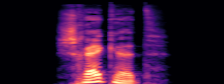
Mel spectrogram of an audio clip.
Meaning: second-person plural subjunctive I of schrecken
- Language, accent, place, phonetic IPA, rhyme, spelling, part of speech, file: German, Germany, Berlin, [ˈʃʁɛkət], -ɛkət, schrecket, verb, De-schrecket.ogg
